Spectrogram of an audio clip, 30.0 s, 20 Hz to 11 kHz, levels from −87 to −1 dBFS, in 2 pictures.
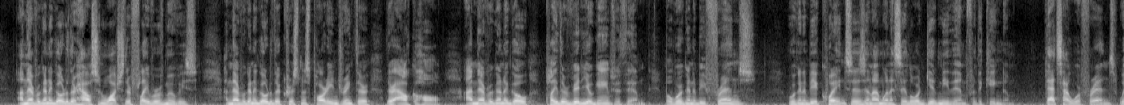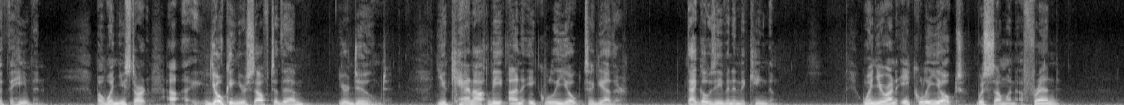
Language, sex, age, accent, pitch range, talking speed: English, male, 30-49, American, 105-130 Hz, 200 wpm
